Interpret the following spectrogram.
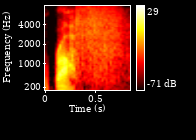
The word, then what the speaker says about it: rough: Second one is the word rough. Rough also like an F at the end.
